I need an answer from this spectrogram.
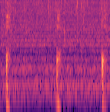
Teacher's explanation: beginning a word with a glottal stop, with this h this glottle sound. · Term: glottal reinforcement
